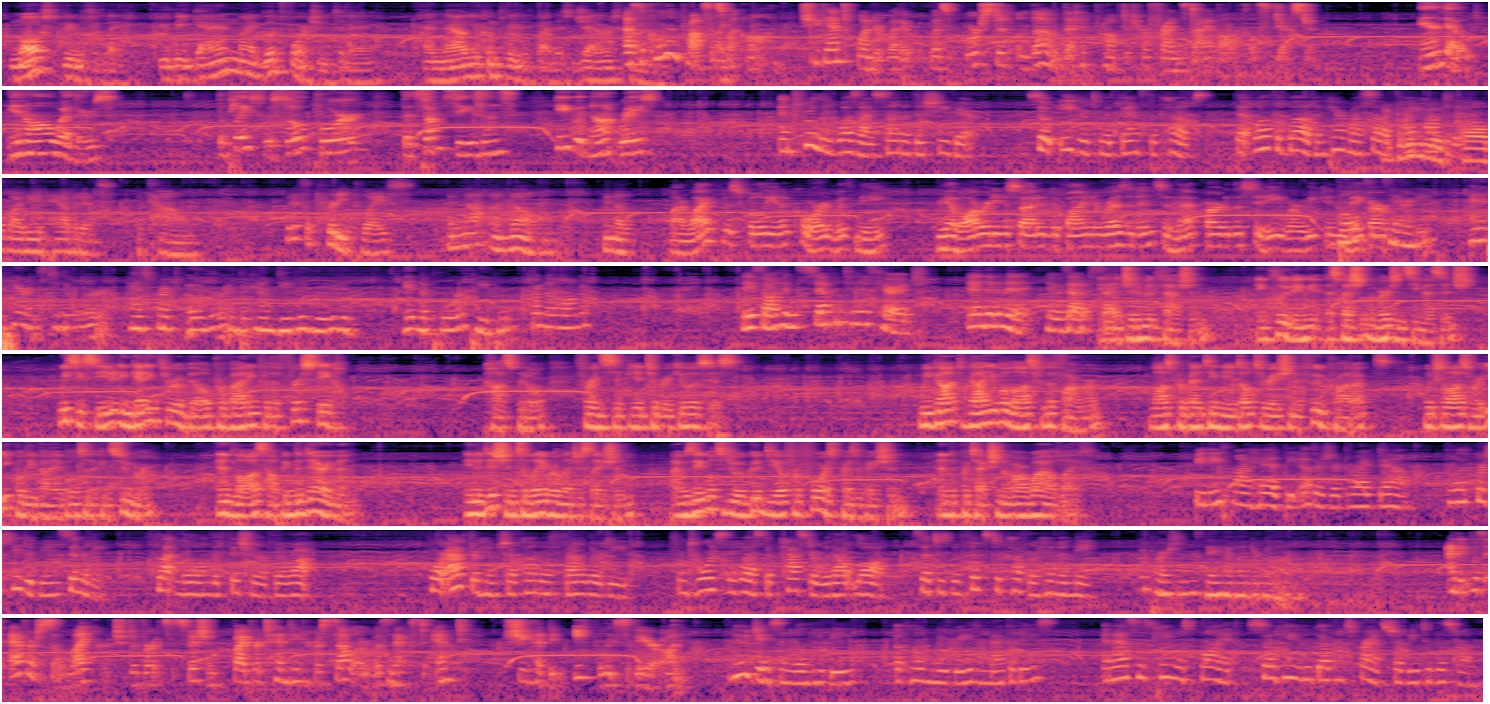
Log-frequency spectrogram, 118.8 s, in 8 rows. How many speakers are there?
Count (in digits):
9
